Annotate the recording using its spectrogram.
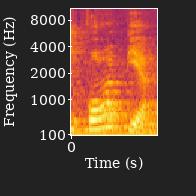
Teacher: Eu tenho primeiro o som da semivogal e depois o som da vogal. É um som crescente. Então, aqui em cópia, eu tenho um ditongo crescente.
